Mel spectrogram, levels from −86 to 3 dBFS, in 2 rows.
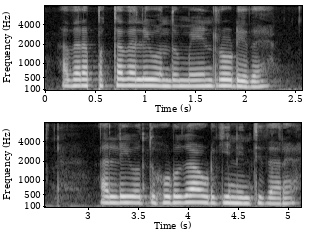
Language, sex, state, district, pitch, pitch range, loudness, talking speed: Kannada, female, Karnataka, Bangalore, 210 Hz, 195-215 Hz, -15 LUFS, 130 wpm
